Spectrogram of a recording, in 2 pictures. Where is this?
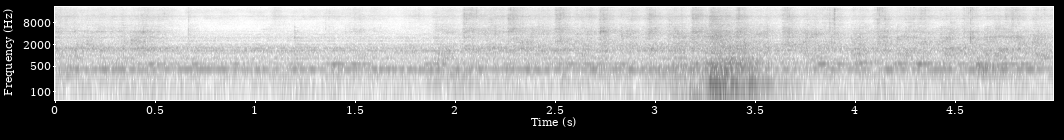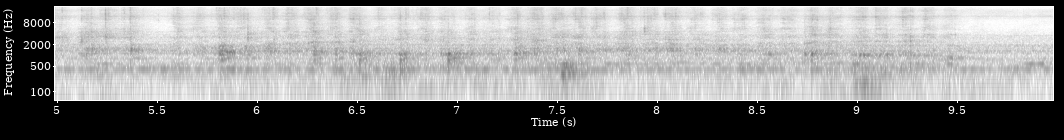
in a restroom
